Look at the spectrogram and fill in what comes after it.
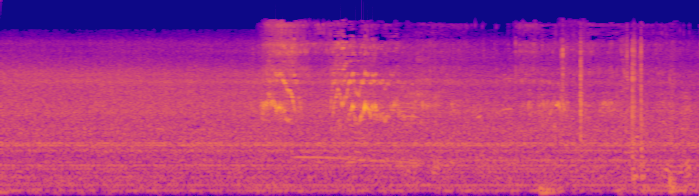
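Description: Birds chirping a few times about three seconds in, over a steady hum and outdoor haze, with a few light knocks and low thumps on the boat near the end.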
